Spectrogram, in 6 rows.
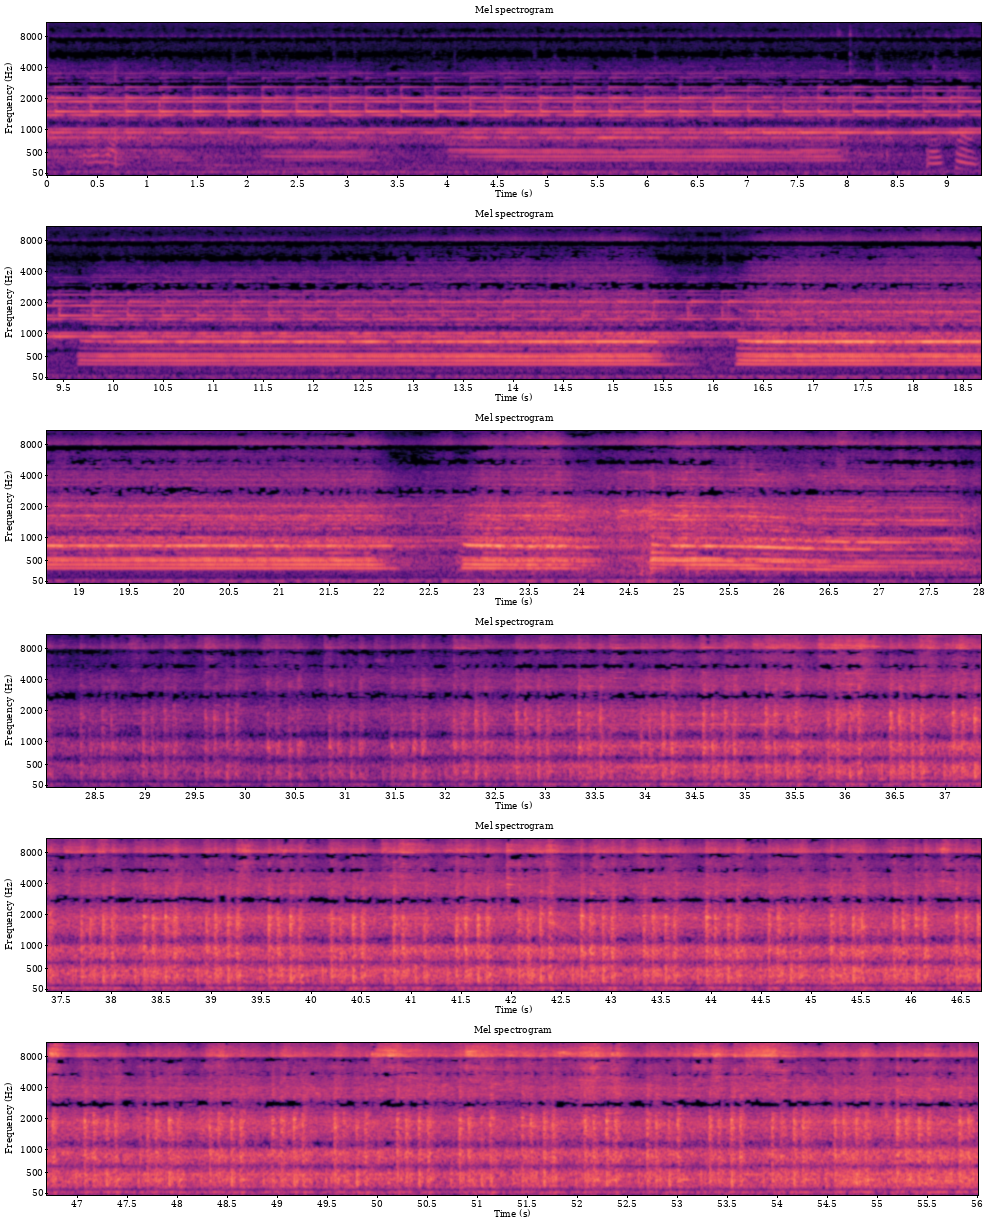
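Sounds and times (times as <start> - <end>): locomotive air horn blasts: 4.0 - 7.9, 9.7 - 28.0
train wheels clacking on rails: 26.8 - 56.0.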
